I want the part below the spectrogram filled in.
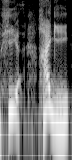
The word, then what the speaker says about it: hygge: And probably one of the bloggers or the people that I follow online had made reference to what Americans would call Hygge. H-Y-G-G-E. I mean, if I was an American not knowing this word, you would American pronounce it Hygge. – Okay. – But H-Y-G-G-E, it's a Danish term that designates what I talked about in our opening hook.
